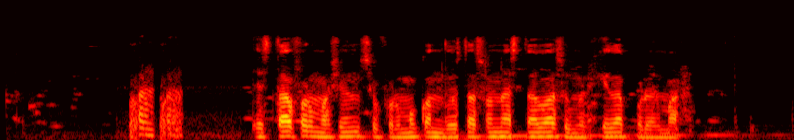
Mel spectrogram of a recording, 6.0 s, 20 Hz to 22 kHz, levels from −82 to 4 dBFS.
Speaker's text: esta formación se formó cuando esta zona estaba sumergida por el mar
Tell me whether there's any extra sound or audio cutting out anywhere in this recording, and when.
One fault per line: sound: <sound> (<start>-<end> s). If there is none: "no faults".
sound: laugh (1.0-1.4 s)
